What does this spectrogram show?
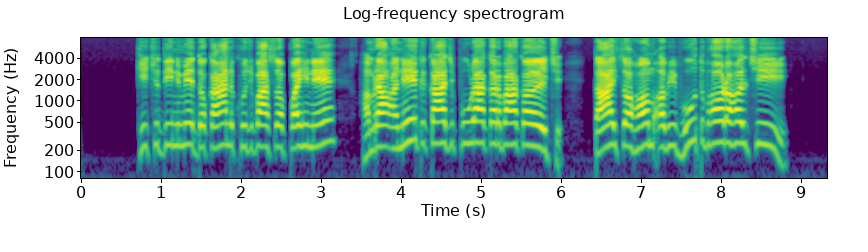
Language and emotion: Maithili, fearful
